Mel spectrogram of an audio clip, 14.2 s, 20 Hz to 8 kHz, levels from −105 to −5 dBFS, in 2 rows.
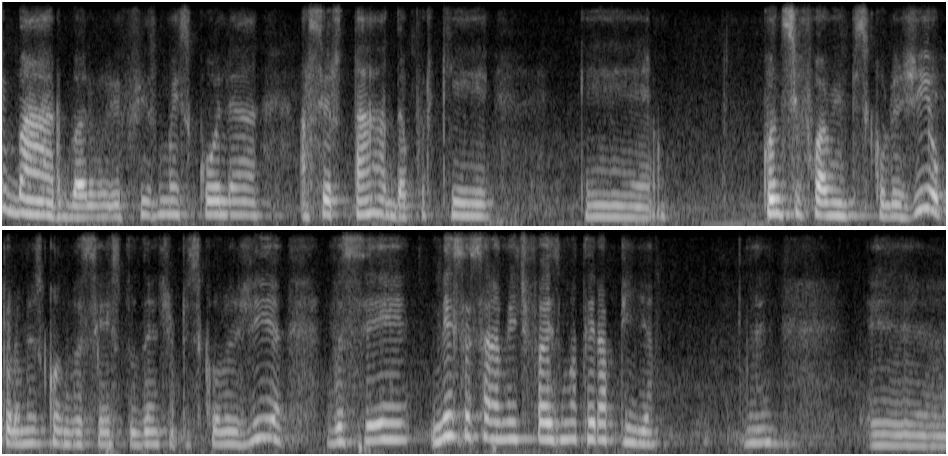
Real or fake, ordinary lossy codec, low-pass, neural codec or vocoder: fake; Opus, 16 kbps; 7.2 kHz; vocoder, 44.1 kHz, 128 mel bands, Pupu-Vocoder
